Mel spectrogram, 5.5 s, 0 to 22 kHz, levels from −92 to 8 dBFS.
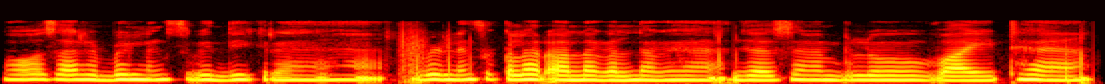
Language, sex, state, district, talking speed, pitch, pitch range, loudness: Hindi, female, Jharkhand, Palamu, 195 wpm, 220 Hz, 210-230 Hz, -13 LUFS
